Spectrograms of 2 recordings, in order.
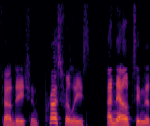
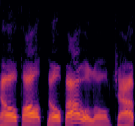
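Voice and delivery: put-on, brisk, snappy New England accent; 4 semitones higher, 4 dB louder than usual. Sending off mr. dacey: snappy new england accent. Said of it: "or whatever snappy New England accents sound like".

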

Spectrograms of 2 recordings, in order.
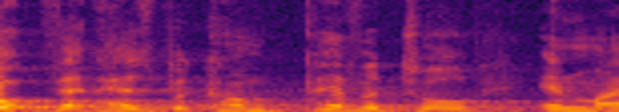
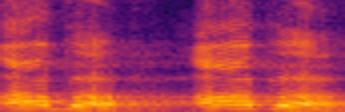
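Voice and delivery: put-on high, raised, childlike calling voice; 7 semitones higher, 5 dB louder than usual. Retelling how a little boy ran to a grown man crying out, in a childlike voice. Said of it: "he cried out in that childlike voice".

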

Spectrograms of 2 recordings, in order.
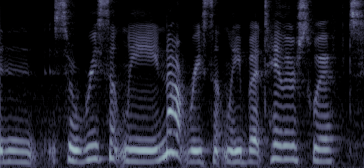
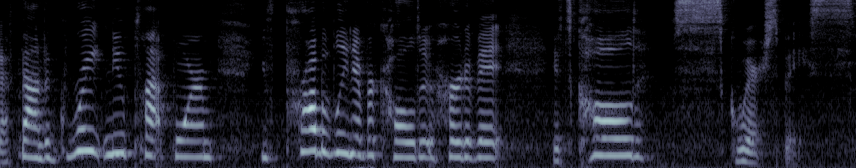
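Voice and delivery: high-pitched, very excited delivery; 6 semitones higher than usual. Retelling a client coming into a meeting, imitating an excited client. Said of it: "he's all excited".

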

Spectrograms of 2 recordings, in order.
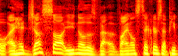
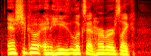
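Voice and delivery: plain

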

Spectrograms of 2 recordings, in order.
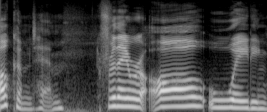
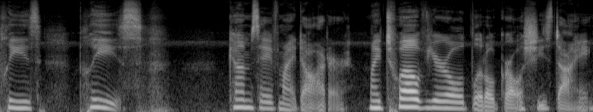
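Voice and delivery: acted desperate pleading voice, quieter; 3 semitones lower, 10 dB quieter than usual. Retelling a father's plea at Jesus' feet, imitating begging. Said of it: "he's begging".

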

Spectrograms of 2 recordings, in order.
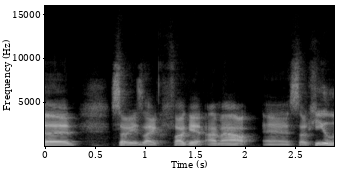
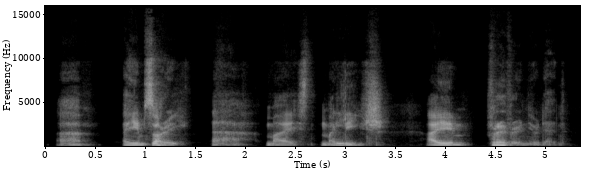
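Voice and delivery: cat character voice, quieter and slower; 4 dB quieter than usual. Recapping a movie scene, the speaker acts out the cat's apology in a Puss impression. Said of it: "that's a great impression".

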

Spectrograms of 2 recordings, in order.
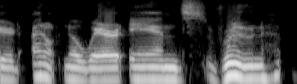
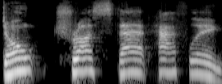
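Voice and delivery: high, shouted call sounding from far off; 6 semitones higher than usual. Narrator voicing Howard calling out to the approaching players, Howard yelling from afar. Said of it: "Howard's going to yell from the distance".

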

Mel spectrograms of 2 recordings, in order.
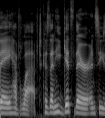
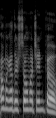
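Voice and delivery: high, loud, thrilled gush, bubbling over with excitement; 8 semitones higher, 6 dB louder than usual. Retelling a friend's reaction while watching the movie: imitating excited Asia. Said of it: "getting really excited".

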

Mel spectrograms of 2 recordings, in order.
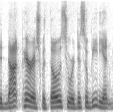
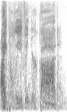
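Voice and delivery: very quiet, soft, secretive whisper. Acting out Rahab speaking to the spies hiding in the flax: whispering as Rahab. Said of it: "She whispers to the spies".

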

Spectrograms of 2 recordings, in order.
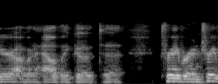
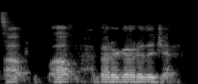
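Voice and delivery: put-on gloomy downer tone. Acting out someone making a New Year's resolution: mock gloomy downer tone. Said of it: "What a downer!".

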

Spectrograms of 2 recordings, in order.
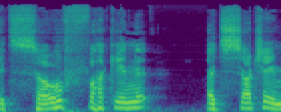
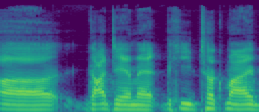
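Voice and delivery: plain

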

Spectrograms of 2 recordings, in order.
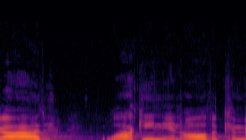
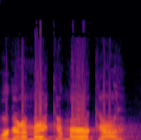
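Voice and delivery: very loud, very high, fired up and enthusiastic; 10 dB louder than usual. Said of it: "I said it with more enthusiasm".

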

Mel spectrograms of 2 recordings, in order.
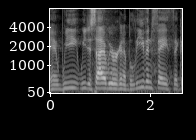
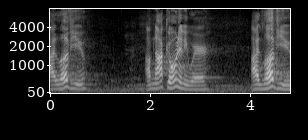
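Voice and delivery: composed, steady, calm, reassuring, comforting voice. Retelling hugging a struggling little girl: retelling own calm voice. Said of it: "And just in a calm voice".

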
